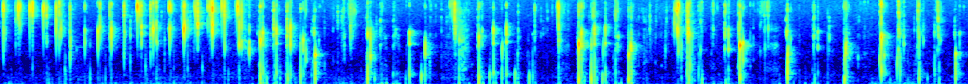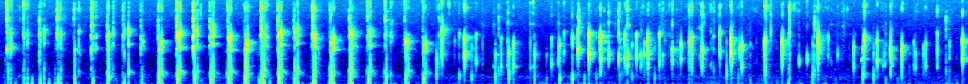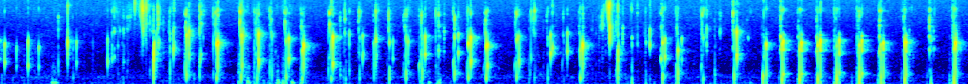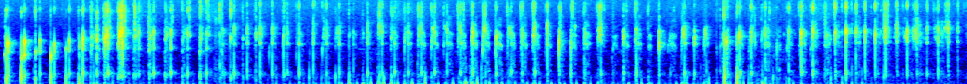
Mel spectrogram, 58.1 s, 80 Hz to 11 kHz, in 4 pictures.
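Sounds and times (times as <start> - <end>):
wet mouth clicks and smacks: 0.0 - 58.0.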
